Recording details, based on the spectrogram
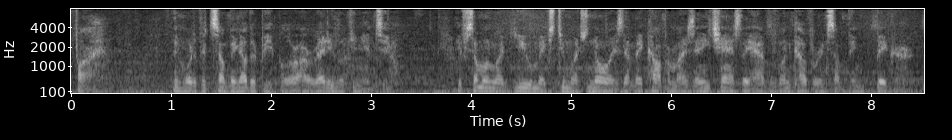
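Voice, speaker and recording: An actor playing a controlled, coolly probing male agent in a video game, with clipped, deadpan questioning. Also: lowish voice, fast talker, over music, lightly acted. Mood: firm, stern.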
